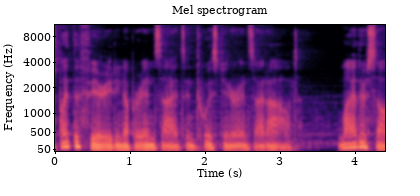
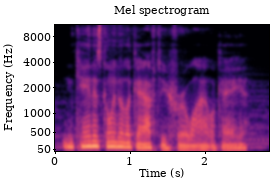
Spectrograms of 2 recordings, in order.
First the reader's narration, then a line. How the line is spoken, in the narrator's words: she chuckled, and in a more serious tone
